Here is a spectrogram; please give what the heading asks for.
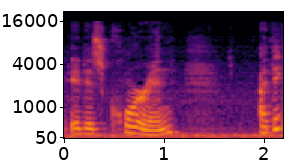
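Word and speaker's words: Koren: It is Corin. I think it's just my accent. It's K-O-R-E-N, Corin.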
